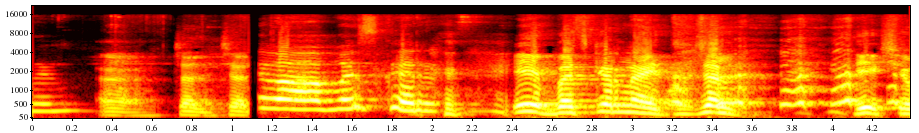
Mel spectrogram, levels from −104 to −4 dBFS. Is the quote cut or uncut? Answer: cut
